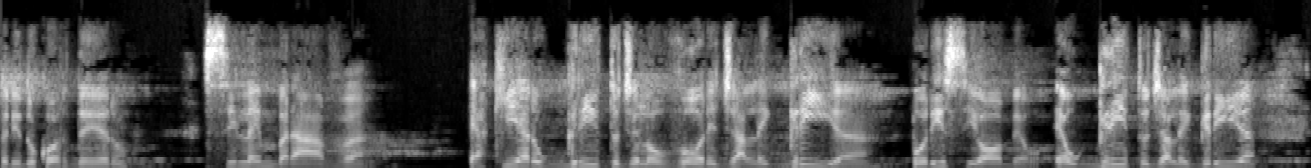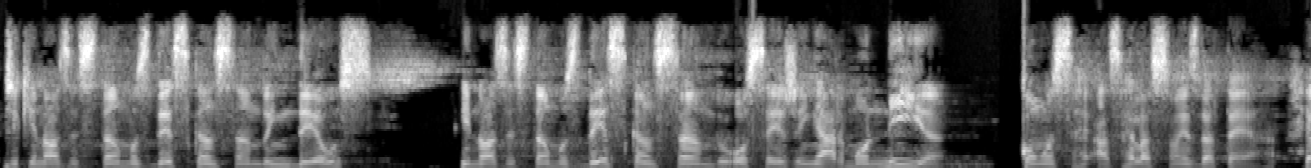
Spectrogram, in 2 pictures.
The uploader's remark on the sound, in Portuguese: na Igreja São Sebastião em 05/07/2016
